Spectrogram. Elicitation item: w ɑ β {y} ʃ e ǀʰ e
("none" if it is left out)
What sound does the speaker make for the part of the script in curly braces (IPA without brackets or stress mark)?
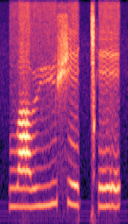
y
